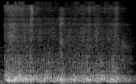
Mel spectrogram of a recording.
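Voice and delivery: sputtering beat-up car noise; imitated car sputter. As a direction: make the noise of a junker pulling up. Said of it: "That's how it sounds when it pulls up".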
